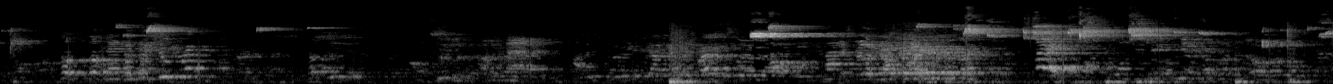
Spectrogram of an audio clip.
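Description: Young women shout and call out during play in an echoing gym.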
